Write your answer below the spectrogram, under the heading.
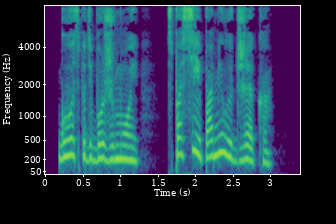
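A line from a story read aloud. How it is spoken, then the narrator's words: Suddenly plaintive girl. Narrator (Russian): Неожиданно жалобно заговорила девушка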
